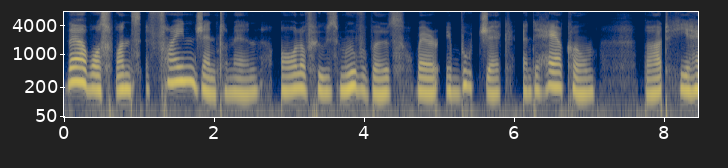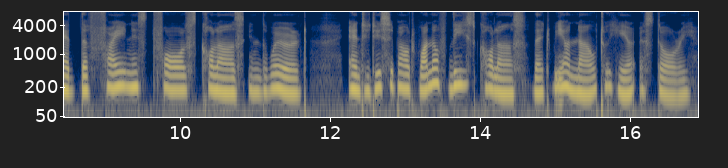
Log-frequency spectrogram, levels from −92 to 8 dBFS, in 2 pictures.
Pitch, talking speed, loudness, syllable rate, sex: 180 Hz, 155 wpm, -21 LUFS, 4.1 syllables/s, female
